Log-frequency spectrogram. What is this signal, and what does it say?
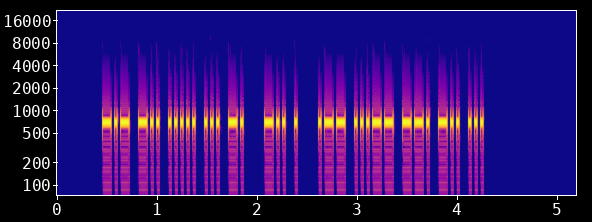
Morse code, heard as a keyed tone, about 40 wpm, 700 Hz. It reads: KD5SN DE W3GDS
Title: USA Callsign DE Callsign 40wpm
